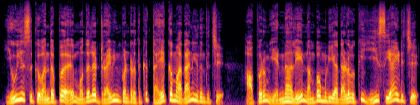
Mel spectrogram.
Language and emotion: Tamil, surprised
